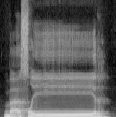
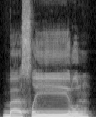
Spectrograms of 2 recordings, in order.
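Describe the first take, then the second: First: The vowel before the ending is held long. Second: The vowel before the ending is held briefly. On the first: The reader stops at this word. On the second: The word is joined to what follows.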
